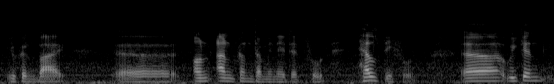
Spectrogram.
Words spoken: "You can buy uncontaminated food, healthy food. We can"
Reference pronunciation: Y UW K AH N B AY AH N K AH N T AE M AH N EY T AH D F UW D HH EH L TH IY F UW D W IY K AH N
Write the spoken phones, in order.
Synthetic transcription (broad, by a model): Y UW K AH N B AY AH N K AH N T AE M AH N EY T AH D F UW D HH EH L T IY F UW D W IY K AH N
